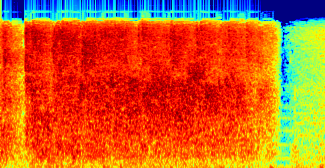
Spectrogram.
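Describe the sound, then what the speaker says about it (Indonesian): Classroom applause for a student at the board, a dense burst of many hands clapping together for about two and a half seconds before stopping abruptly. "Aplaus buat temanmu yang maju."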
